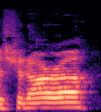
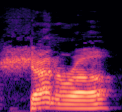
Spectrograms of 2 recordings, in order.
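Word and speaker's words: Shannara: a kid Shakira no not like Shakira not like Shakira at all yes maybe it has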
